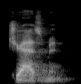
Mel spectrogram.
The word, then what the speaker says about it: jasmine: it's not my favorite Jasmine pronunciation Jasmine j j a j z jazz jazz m jasm jasm j jasine n Jasmine Jasmine stress the first syllable Jasmine Jasmine is a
